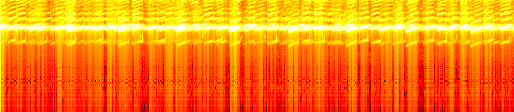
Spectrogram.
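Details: Massed northern spring peepers at dusk in mid-May beside a Nova Scotia salt marsh at Chezzetcook, Canada; a thick tapestry of piercing, upward-sliding peeps from numerous frogs, rising and falling slightly in loudness throughout.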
